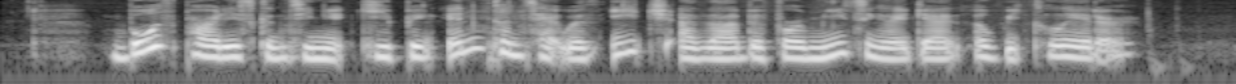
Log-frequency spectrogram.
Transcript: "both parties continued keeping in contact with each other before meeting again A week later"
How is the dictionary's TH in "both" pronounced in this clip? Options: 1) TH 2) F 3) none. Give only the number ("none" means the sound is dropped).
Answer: 1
